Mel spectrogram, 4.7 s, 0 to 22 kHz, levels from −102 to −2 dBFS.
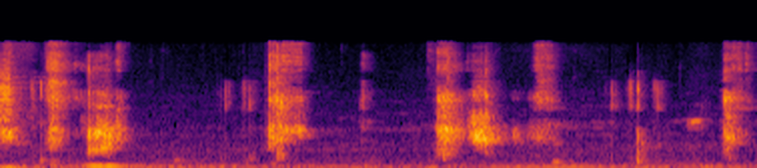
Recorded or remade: recorded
